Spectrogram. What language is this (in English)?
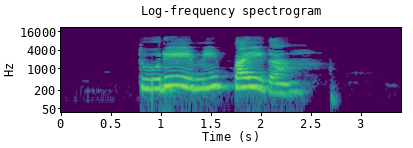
Santa Ana de Tusi Pasco Quechua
